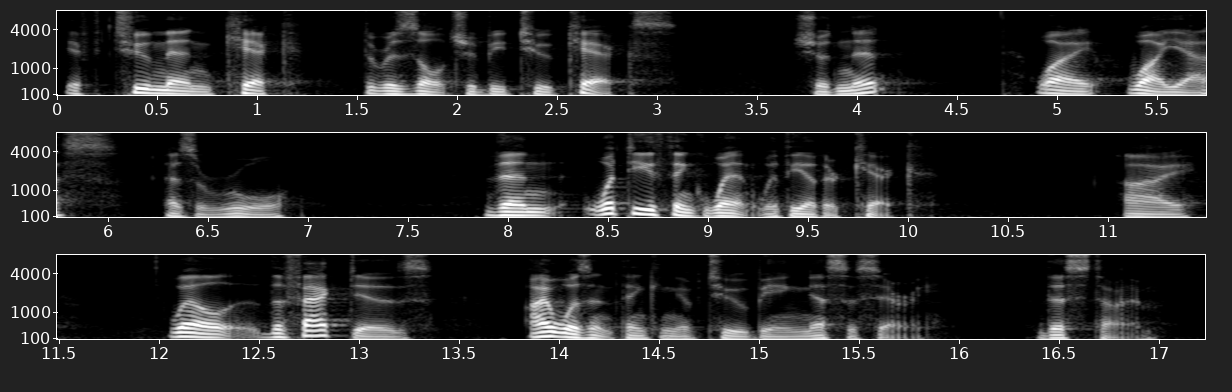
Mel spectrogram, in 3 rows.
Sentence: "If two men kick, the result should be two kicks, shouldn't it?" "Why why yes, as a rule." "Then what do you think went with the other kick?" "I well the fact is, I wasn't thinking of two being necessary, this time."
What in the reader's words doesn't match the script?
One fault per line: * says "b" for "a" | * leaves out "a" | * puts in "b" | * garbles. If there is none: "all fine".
all fine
